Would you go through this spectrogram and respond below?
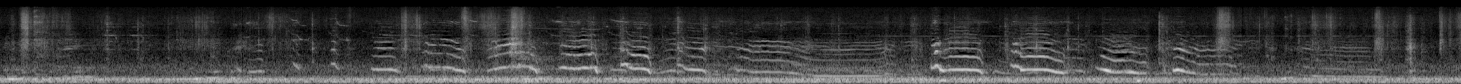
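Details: Waiting for breakfast at the Service Dog Project, Ipswich, Massachusetts, on 14 October 2017, dogs give a long series of short, wavering whines and yips that rise and dip in pitch, with brief clatter and a steady low hum behind.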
